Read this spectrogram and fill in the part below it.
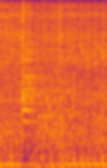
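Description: A motorcycle engine runs close and loud with a steady low rumble and slight clatter, heard briefly on a village road during a local festival outing in Hubli, Karnataka.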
